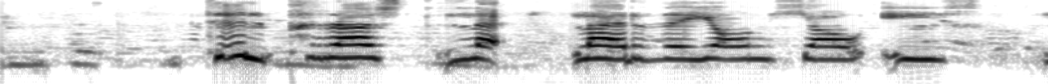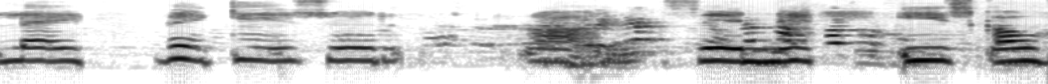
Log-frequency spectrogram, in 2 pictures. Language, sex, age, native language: Icelandic, male, 18-19, Icelandic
